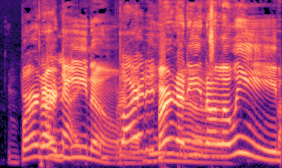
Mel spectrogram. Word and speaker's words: Bernardino Luini: Bernardino Luini.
